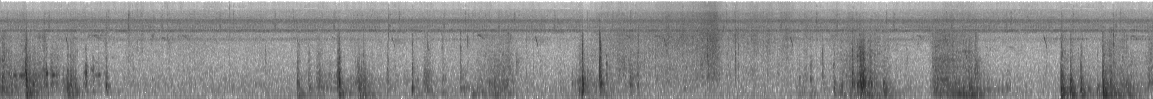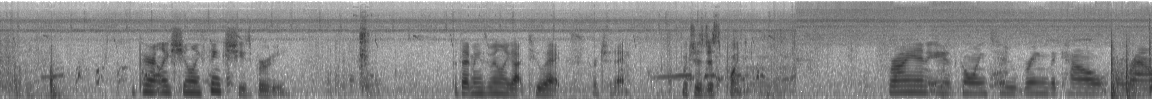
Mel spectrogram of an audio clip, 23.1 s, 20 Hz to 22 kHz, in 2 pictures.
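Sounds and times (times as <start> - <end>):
high insect drone: 0.0 - 23.0
coop doors knocking and rattling: 2.9 - 4.9, 10.6 - 12.3, 22.6 - 23.0.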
